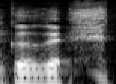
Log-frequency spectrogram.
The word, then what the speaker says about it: Coogler: Because when you look at Black Panther, directed by Ryan Coogler, Yeah, that's how you say his name, Ryan Coogler.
